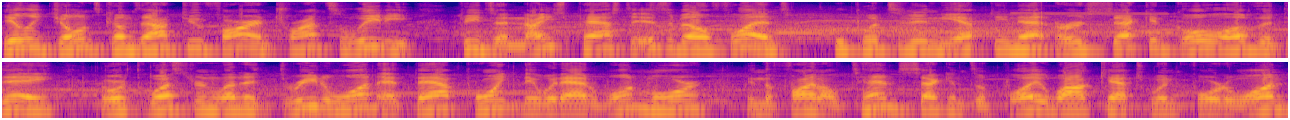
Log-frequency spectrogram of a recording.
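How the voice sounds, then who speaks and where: Projecting a raised, high voice at a fairly quick pace with hardly any pauses and ordinary pitch variation, a man speaks over noticeable background noise. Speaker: sports broadcaster, highlight voiceover. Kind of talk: sports highlight voiceover.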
